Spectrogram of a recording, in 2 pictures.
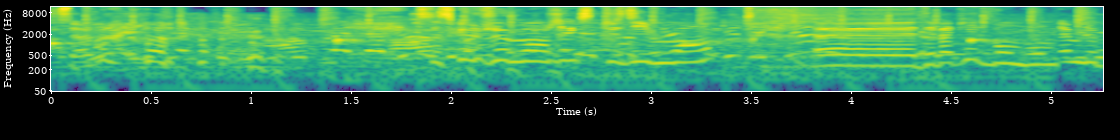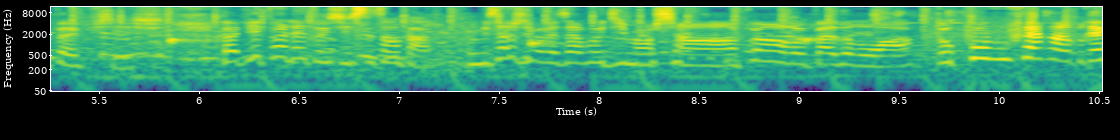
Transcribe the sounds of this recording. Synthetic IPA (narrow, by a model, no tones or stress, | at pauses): sœv | sɛsə̥kəʒəmɑ̃ʒɛksklyzivmɑ̃ | ød̪epap̬ʲjed̪əbɔ̃bɔ̃ʒɛmləpapjepapjed̪t̪walɛt̪osisɛsɛ̃pa | mɛsaʒeləʁezɛʁvod̪imɑ̃ʃɛ̃ːpøɛ̃ʁəpad̪əʁwad̪ɔ̃k̚puʁvufɛʁɛ̃bʁɛ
